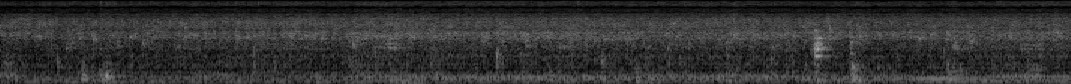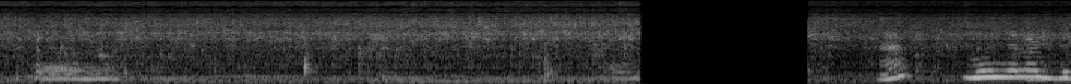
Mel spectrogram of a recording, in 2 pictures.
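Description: Chicken leg pieces roasting in masala in a pan, a steady close sizzle with occasional stirring clinks, a brief silent gap near the end, then a voice speaking briefly.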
